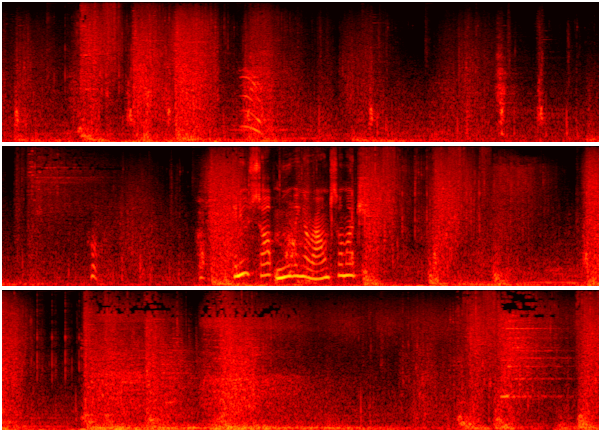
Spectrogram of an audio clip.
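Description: Blades clash and strike in quick, sharp blows.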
